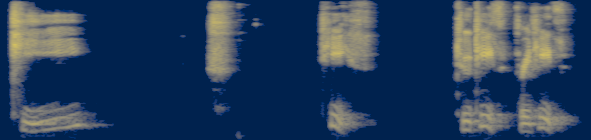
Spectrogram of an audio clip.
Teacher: start with a t sound with our tongue inside TT and we finish with the th with the tongue touching the teeth making the air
